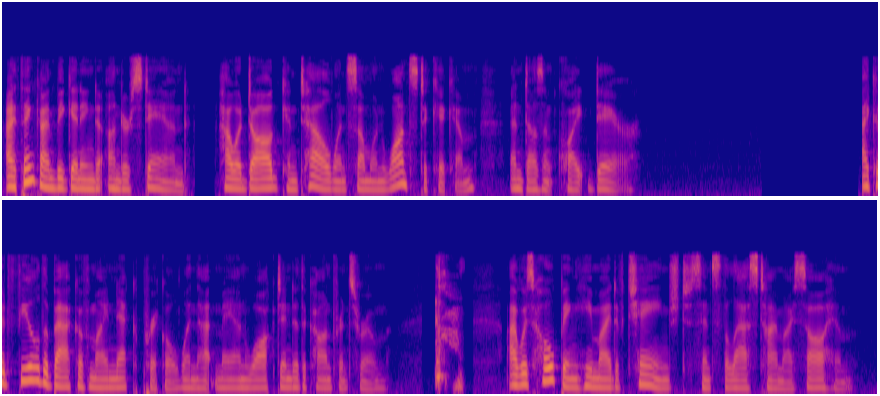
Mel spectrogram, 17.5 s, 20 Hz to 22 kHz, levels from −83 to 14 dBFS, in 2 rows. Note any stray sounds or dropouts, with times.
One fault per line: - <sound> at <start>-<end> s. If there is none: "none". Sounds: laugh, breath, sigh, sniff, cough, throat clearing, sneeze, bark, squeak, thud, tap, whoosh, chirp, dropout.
- cough at 13.1-13.4 s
